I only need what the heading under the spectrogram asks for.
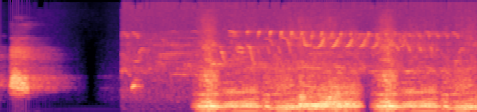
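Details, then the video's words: Lion roaring in a collection of wild animal sounds: a short burst, a pause, then two long, loud, rasping roars with a brief break between them, deep and rough throughout. "Sound of Animals Lion"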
